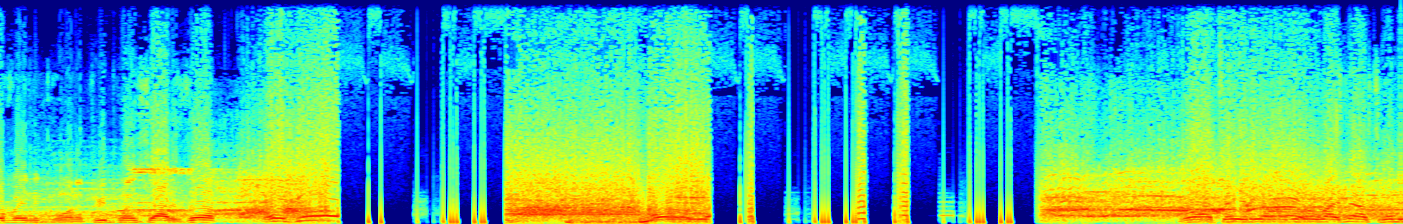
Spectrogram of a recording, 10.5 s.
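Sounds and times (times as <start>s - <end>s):
basketball crowd roaring and cheering: 0.1s - 2.6s, 3.8s - 5.4s, 7.8s - 10.5s
speech: 0.1s - 2.6s, 9.2s - 10.5s
sharp choppy noises: 2.5s - 8.1s.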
